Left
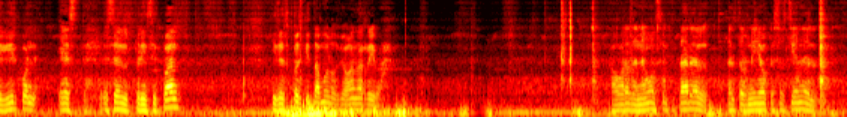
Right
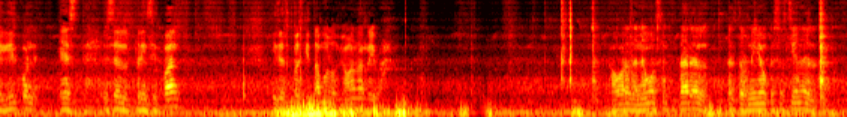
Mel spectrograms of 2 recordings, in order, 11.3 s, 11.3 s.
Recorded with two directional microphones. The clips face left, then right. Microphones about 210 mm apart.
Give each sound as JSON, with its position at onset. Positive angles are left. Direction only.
{"t": 0.1, "sound": "speech", "side_deg": 40}
{"t": 3.7, "sound": "speech", "side_deg": 45}
{"t": 8.2, "sound": "speech", "side_deg": 25}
